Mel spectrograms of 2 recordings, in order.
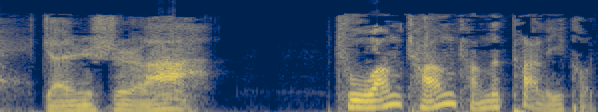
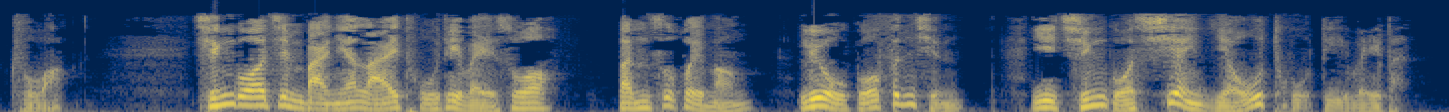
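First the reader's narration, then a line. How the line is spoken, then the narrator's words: Smiling. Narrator (Chinese): 庞涓也向楚宣王 笑道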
